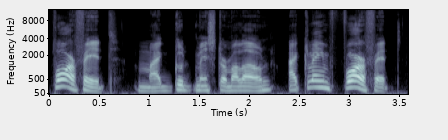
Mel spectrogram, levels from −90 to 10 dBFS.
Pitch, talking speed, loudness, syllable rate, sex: 145 Hz, 135 wpm, -20 LUFS, 3.7 syllables/s, male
